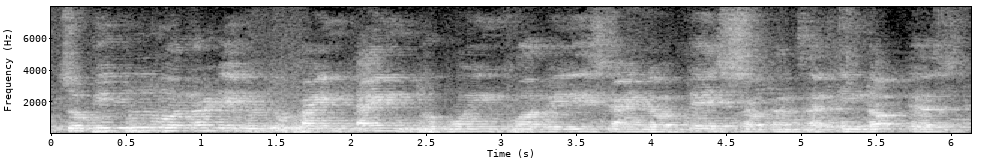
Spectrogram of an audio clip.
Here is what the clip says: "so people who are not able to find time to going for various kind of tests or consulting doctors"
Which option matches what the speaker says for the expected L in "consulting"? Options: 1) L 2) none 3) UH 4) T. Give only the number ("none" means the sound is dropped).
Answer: 2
